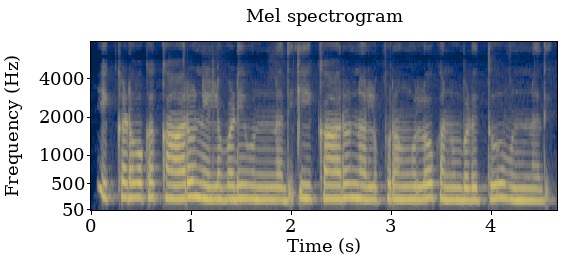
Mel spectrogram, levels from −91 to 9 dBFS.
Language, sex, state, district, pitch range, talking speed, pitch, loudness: Telugu, female, Telangana, Hyderabad, 225-245 Hz, 140 wpm, 235 Hz, -13 LUFS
